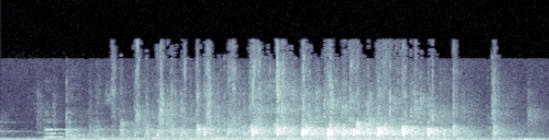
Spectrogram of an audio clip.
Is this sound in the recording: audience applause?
yes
